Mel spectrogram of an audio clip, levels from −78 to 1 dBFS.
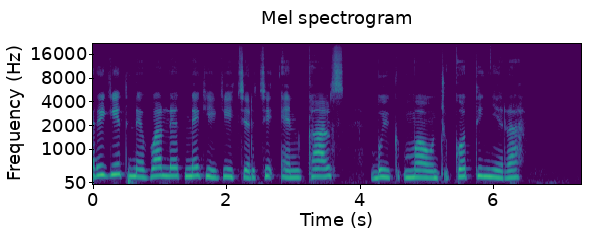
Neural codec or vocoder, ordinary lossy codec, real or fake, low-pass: codec, 44.1 kHz, 7.8 kbps, DAC; none; fake; none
